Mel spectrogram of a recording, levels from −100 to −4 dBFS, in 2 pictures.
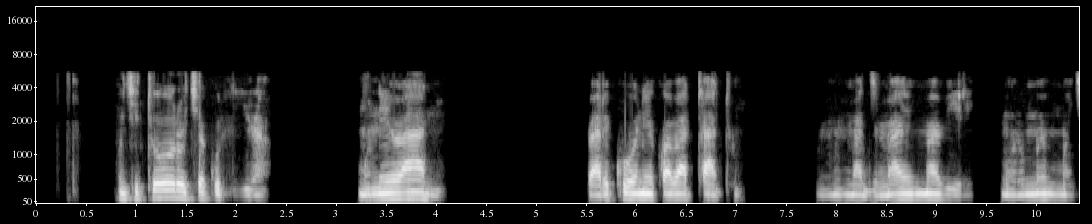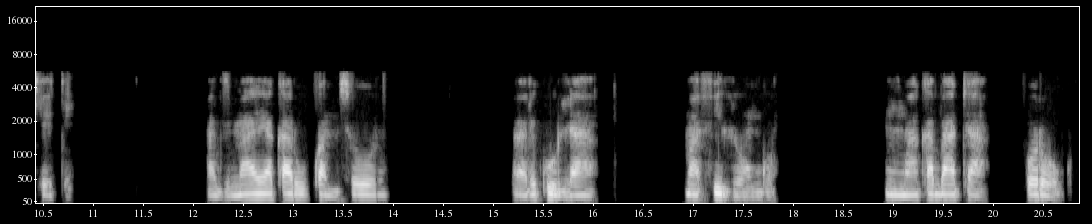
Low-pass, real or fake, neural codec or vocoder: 5.4 kHz; real; none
